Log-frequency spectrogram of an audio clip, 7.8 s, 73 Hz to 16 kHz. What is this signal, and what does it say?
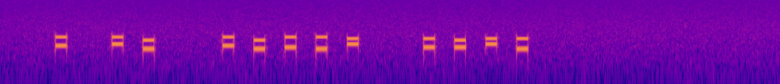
DTMF, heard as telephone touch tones, dialled by machine, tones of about 110 ms. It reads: 9 #1 91630 5402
